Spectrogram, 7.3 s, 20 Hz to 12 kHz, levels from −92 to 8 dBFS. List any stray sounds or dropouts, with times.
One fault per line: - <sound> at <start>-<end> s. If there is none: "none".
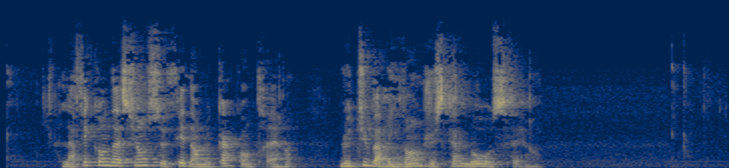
none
